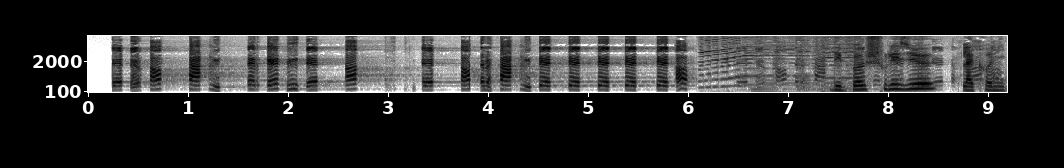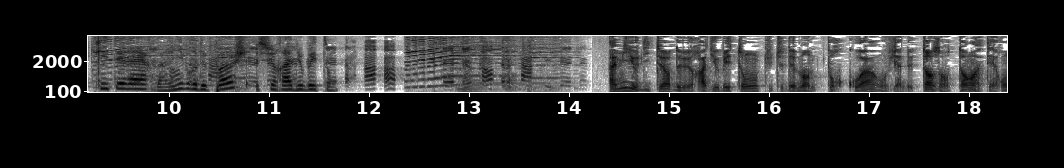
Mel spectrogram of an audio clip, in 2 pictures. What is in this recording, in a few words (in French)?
voix off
